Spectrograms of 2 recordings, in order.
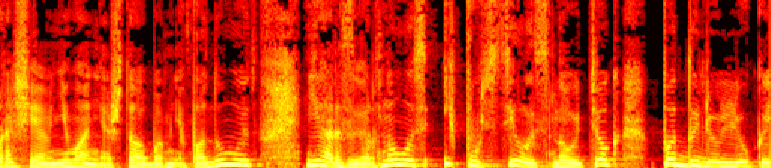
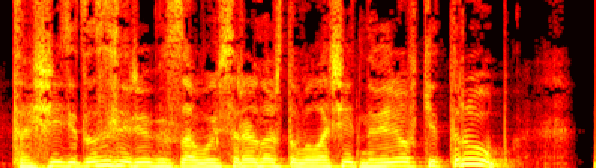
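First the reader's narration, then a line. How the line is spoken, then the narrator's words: Grumbling. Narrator (Russian): ворчал Вал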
